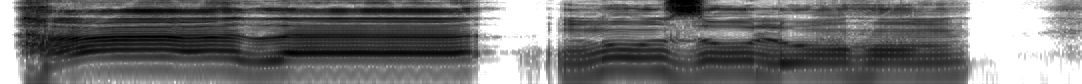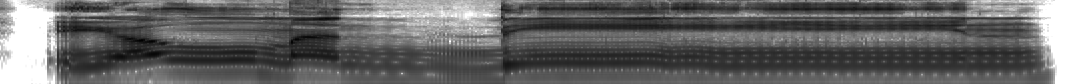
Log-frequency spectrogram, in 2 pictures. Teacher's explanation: ذال جو ہے ہمیشہ باریک آواز میں اور بغیر سیٹی کے پڑھا جاتا ہے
